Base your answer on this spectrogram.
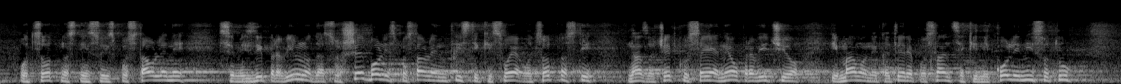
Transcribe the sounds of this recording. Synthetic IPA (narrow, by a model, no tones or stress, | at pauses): ɔt̪soːt̪nɔst̪insɔispɔst̪aːwlʲɛnisɛmizd̪ipɾaʋilnɔd̪asɔʃɛbolispɔst̪aːwlʲjɛnit̪ist̪ikisʋɔːjɛʔɔt̪soːt̪nɔst̪i | nazat͡ʃeːt̪kusɛjɛnɛɔpɾaʋiːt͡ʃijɔimaːmɔnɛkat̪eːɾɛpɔslant̪sɛkinikoːliniːsɔt̪u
